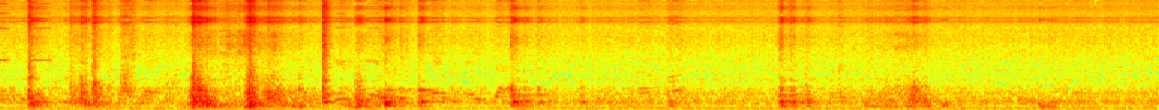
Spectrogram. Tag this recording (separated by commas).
inside a small room, Speech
